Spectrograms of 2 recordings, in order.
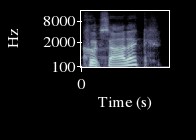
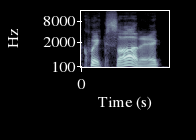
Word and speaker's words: quixotic: looked it up immediately quixotic not quixotic no exotic is I and that's legitimate by the way uh that's how you pronounce uh Don Quixote's name being turned into an adjective yeah but uh uh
